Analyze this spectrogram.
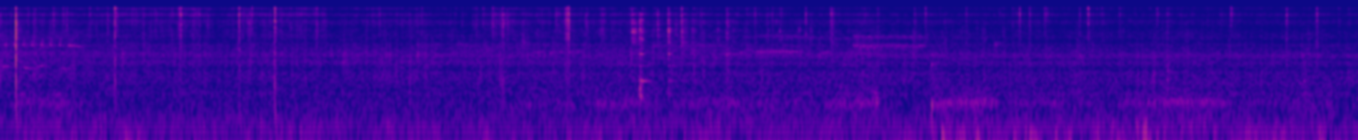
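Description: Campfire crackling, with scattered sharp pops.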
